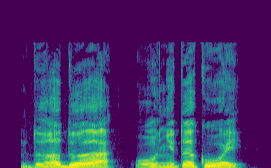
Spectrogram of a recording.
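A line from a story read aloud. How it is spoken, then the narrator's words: Supportive booming guard. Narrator (Russian): Мне в поддержку прогудел стражник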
